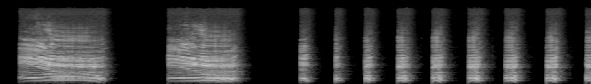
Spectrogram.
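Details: Red deer stag bellowing in the mating season: two long, deep, harmonic roars of about a second each, followed by a rapid series of short, clipped grunting roars repeated roughly twice a second. No other sounds.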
